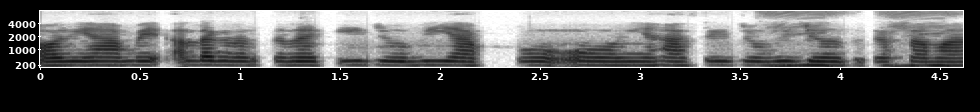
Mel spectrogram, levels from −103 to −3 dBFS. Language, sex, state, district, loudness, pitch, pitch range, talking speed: Hindi, female, Haryana, Charkhi Dadri, -18 LUFS, 200 Hz, 195-205 Hz, 245 wpm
